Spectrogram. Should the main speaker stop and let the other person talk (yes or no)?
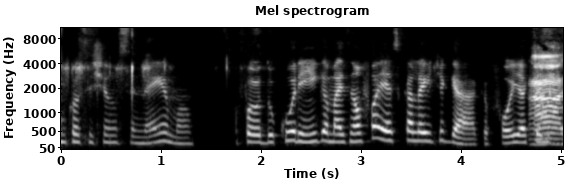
yes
